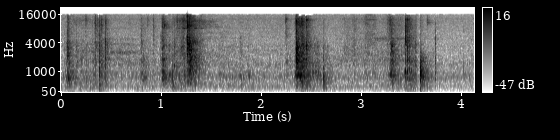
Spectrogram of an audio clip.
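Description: Cables being unplugged from a desktop computer: several irregular clicks and knocks as plugs and connectors are pulled out and handled.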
